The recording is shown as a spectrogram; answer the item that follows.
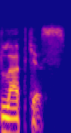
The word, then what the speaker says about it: latkes: will in diaspora communities, but they are pronounced latkes.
